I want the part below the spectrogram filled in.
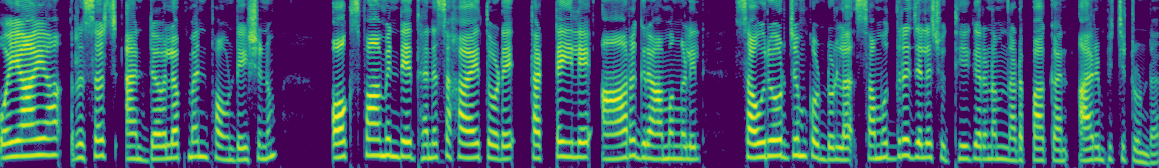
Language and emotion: Malayalam, neutral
